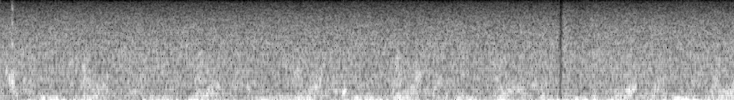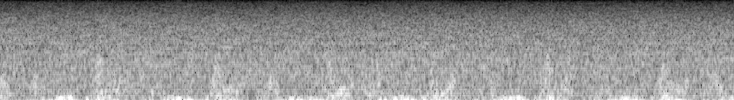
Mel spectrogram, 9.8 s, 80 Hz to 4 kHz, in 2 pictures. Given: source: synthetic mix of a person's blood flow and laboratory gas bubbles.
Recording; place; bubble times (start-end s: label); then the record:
Doppler ultrasound of blood flow; precordium
0.01-0.15 s: bubbles
From the record:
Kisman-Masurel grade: 113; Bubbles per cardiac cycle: 1 to 2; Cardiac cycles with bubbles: 1 to 10%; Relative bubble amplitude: loud (0.450 to 0.775); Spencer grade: 1 (occasional bubble signal discernible with the cardiac motion signal, with majority of cardiac periods free of bubbles); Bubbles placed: anywhere in the cardiac cycle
